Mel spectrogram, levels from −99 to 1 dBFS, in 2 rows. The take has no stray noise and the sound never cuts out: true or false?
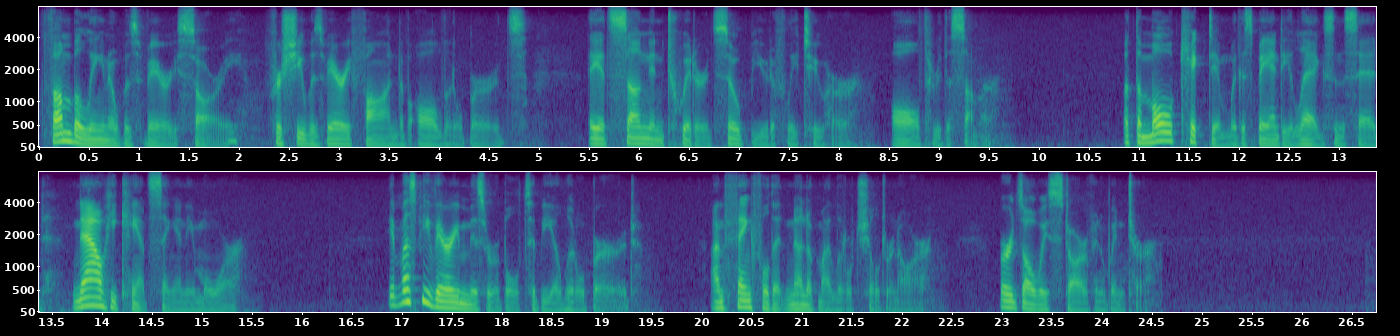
true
